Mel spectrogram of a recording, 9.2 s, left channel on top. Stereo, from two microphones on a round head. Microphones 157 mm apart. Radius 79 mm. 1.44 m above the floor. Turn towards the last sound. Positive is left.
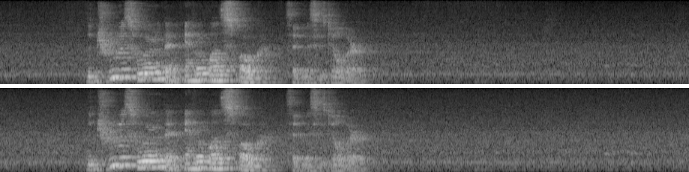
turn(degrees=15)  # may be behind; listen again after turning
